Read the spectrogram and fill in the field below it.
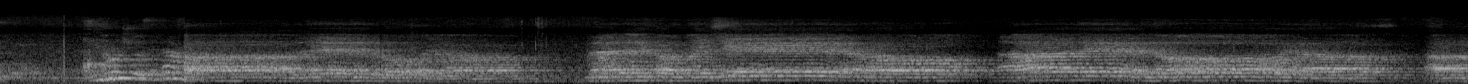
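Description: A man chants in long, melodic phrases through a microphone, echoing in a large room.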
